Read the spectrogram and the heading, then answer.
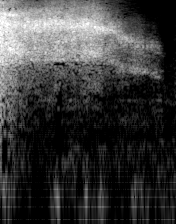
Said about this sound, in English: She takes the hammer, this uh, giant glowing hot piece of metal that she puts in this bucket of water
